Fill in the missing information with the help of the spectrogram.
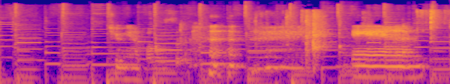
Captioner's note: laughs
